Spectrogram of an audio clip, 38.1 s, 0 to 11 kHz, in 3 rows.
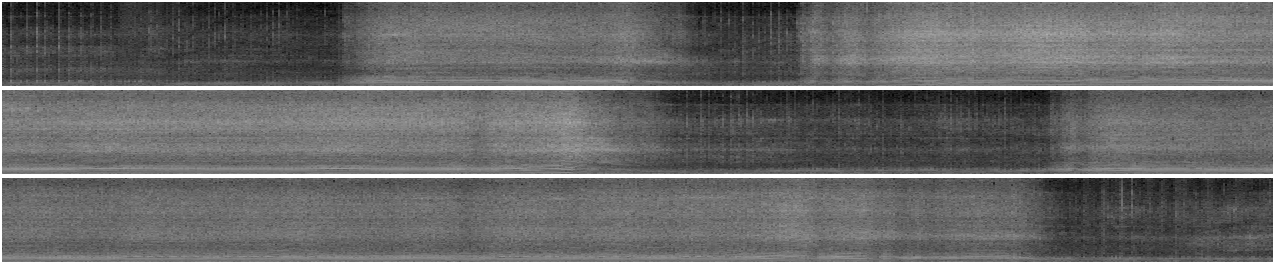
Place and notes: Unnamed Road, Toulouse, France - winter chainsaw
chainsaw in the park in winter
Captation ZOOM H6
